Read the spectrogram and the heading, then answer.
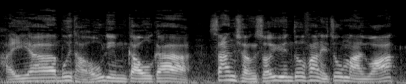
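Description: A male actor plays a familiar, chatty shop owner in a Cantonese radio drama from Hong Kong. His voice sits a little high, with faint noise around it. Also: normal speed, fairly bright tone, close to an everyday voice. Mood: matter-of-fact.

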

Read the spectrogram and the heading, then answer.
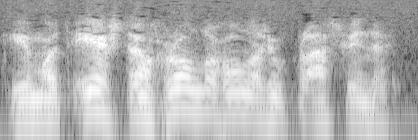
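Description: A man's voice: a little high, fast talker, close to an everyday voice. A man acting a worried, matter-of-fact construction boss in a science fiction radio drama. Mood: grave, decisive. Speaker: actor in a radio play. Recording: dull, noisy old radio recording.

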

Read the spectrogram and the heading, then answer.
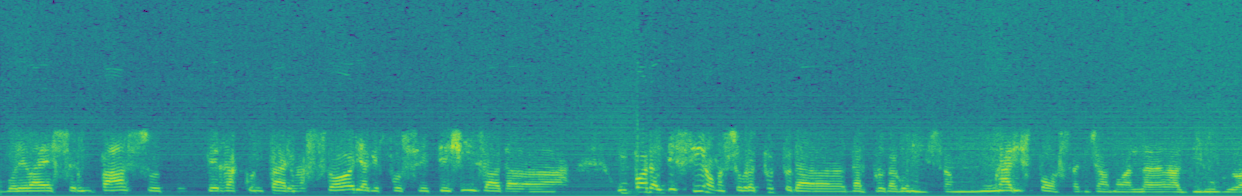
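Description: A man giving reflective interview answers as a guest playwright, haltingly, searching for his words. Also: fairly high pitch, narrow, tinny audio, faint music behind. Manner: halting, searching for words, many fillers and restarts.

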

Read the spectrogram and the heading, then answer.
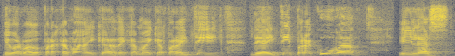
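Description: A man playing an indignant, sardonic storyteller in radio theatre, talking conversationally with expressive irony. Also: medium pitch, normal speed, dull audio, natural voice. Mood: wry storytelling. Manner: expressive, ironic, mimicking orders. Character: indignant, sardonic male storyteller recounting colonial exploitation.

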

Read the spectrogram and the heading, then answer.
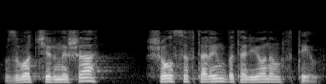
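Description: A man narrating a wartime radio drama in a measured, solemn, scripted way. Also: medium pitch, lightly acted. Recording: dull old radio recording with music.

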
